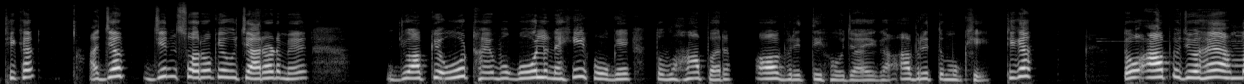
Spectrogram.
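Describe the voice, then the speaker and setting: A woman teacher with a high-sitting voice explains grammar rules step by step in a classroom lesson, checking in often with her students. The recording is studio quality with no echo.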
